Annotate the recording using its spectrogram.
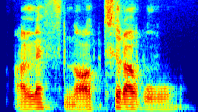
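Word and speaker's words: aleph naught: 이거 그냥 자연수 개수를 나타내는 그 집합론 기호인데 알레프 너트라고 읽어요.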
